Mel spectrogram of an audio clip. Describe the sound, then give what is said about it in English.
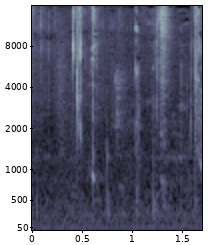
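A sizzling strawberry hard candy being crunched: a quick series of sharp, brittle cracks at an uneven chewing rhythm, fairly quiet overall, with no talking. “Pop it in. Okay, crunch it up.”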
